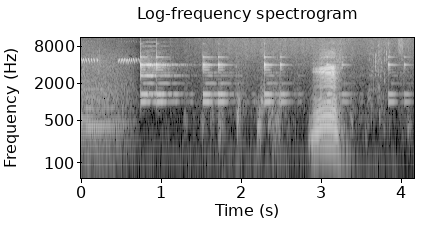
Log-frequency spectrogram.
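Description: Mobile phone ringtone: a repeating run of short electronic chime notes starting about a second in, as fading piano music ends. A brief rising-and-falling voiced 'hm' comes about three seconds in.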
